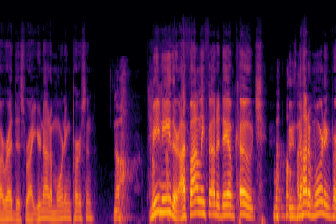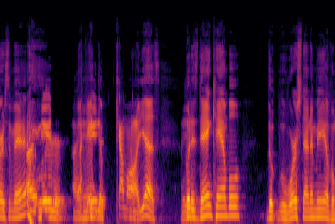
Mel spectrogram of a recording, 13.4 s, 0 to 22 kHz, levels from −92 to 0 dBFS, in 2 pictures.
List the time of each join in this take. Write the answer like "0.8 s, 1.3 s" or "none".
none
